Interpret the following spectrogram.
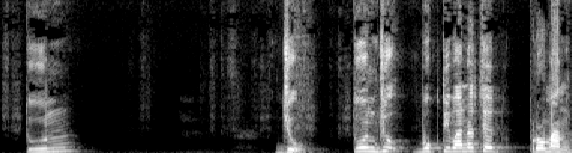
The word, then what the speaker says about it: tunjuk: তুঞ্জু বুক্তি যদি বলা হয়, তুঞ্জু, TUNJUK, উচ্চারণটা হবে তুন জু।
